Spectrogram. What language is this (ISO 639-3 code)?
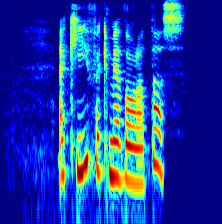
kab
